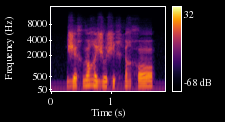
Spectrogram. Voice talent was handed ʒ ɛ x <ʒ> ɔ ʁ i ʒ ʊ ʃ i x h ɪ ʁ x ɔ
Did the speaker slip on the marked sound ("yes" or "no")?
yes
